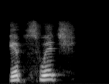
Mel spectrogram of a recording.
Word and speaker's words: Ipswich: Just Ipswich. Did I say that correctly? – Yeah. Ipswich.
